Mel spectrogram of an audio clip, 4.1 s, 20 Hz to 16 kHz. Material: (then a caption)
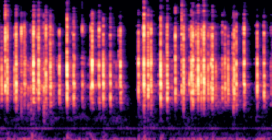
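ABS plastic. Both hands type continuously with their fingertips on a Keychron K4 compact mechanical keyboard with Gateron Yellow switches, grey and orange ABS plastic keycaps, and a plastic and metal case, resting on a desk mat. A rapid, uneven stream of short, bright clacks comes in quick bursts, each dying away almost instantly over a faint steady low hum.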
